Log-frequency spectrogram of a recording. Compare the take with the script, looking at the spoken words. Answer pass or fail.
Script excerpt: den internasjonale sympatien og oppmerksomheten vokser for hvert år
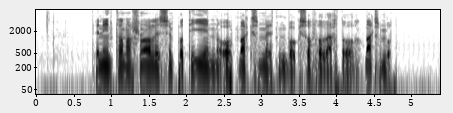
fail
